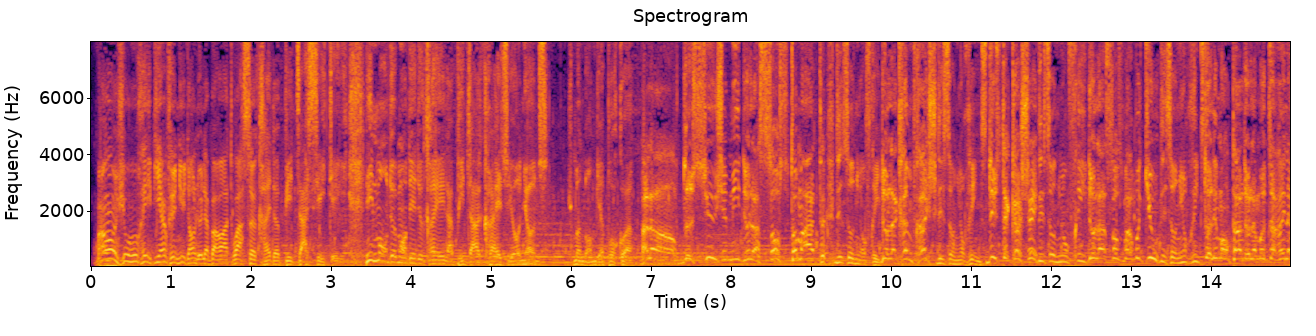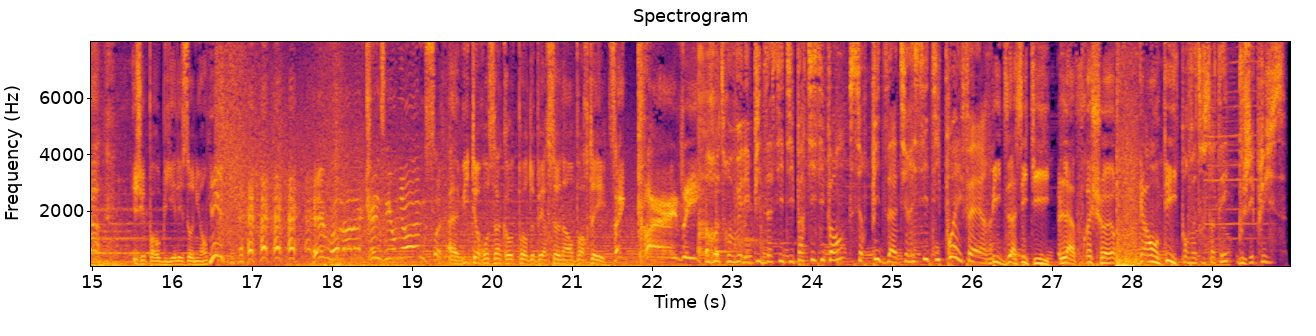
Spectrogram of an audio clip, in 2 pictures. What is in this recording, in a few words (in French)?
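spot, spots radio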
